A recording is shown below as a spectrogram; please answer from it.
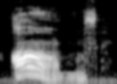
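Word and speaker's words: alms: really good at it arms is a word meaning charity notice it's pronounced the same as your arm yeah arms so um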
